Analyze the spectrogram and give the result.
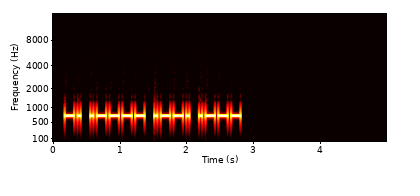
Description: Morse code, heard as a keyed tone, about 25 wpm, 700 Hz. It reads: N1PJ
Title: USA Call Signs - 4 Characters - Repeated 2x - 25wpm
